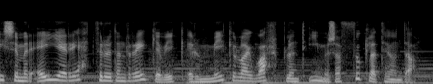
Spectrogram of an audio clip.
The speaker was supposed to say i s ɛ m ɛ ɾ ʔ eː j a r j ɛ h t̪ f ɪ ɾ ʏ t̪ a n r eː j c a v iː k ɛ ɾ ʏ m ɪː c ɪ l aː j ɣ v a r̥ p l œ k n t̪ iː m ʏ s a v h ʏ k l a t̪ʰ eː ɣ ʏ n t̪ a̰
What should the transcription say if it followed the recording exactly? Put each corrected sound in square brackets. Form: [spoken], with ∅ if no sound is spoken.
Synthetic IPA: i s ɛ m ɛ ɾ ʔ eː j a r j ɛ h t̪ f ɪ ɾ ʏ t̪ a n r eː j c a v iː k ɛ ɾ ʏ m ɪː c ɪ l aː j ɣ v a r̥ p l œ [∅] n t̪ iː m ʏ s a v [f] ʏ k l a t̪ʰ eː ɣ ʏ n t̪ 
